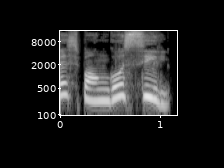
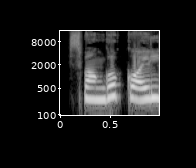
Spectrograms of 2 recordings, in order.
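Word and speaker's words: spongocoel: आपण म्हणतो स्पंगोसल ओके याच स्पेलिंग थोड डिफरंट आहे प्रोनन्सिएशन याच वेगळ आहे ओके ्याला म्हणायच स्पंगोसल स्पो कॉईल नाही म्हणायच ओके स्पोसल म्हणजेच काय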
